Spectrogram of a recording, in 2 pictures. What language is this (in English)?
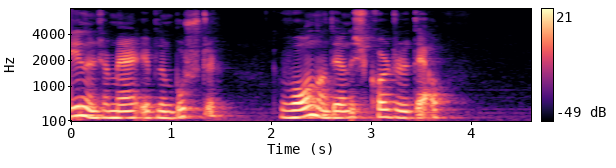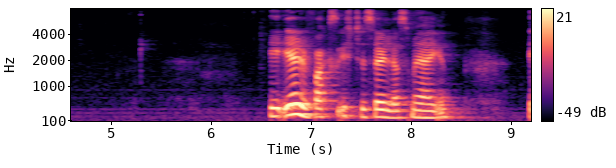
Faroese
